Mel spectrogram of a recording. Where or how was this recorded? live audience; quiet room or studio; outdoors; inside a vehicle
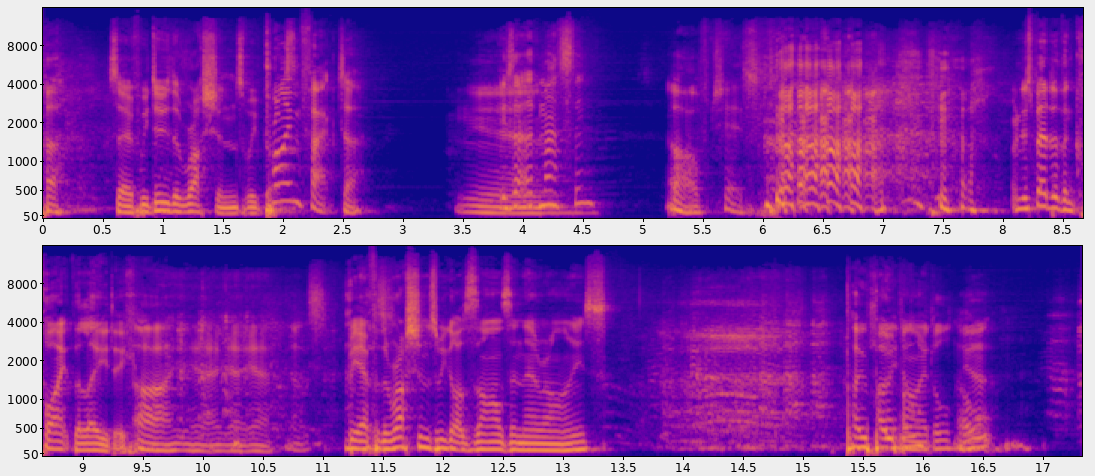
live audience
